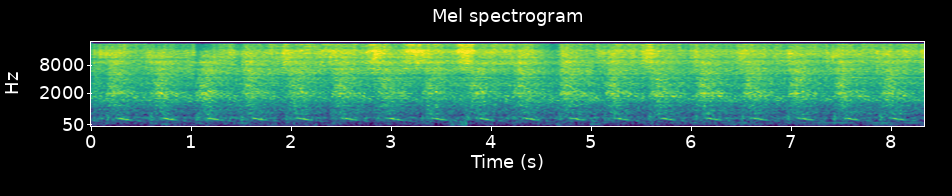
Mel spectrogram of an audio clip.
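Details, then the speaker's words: Kärcher pressure washer rebuilt from a B202 and a K2 14 with a swapped switch, running under load: hiss and hum surge and drop about twice a second; owner suspects a valve. "if you know why it's making that pulsing noise let me know not that one the one when it's moving it seems to be going on and off and on and off could be something to do with that valve i don't know"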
